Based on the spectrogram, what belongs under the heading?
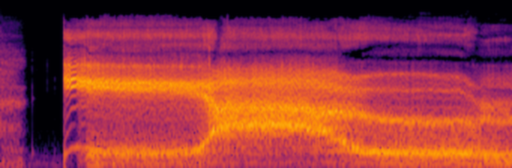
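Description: A single loud, harsh vocal fry scream, demonstrated as a harsh vocal technique, held for nearly four seconds: a raspy, hissing, breathy shriek with no clear pitch, its vowel shifting partway through, after a brief moment of silence.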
